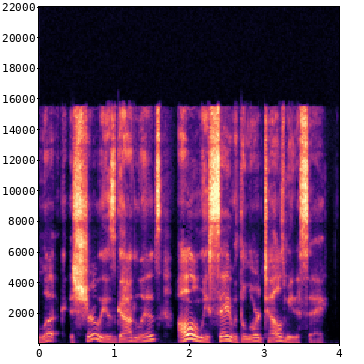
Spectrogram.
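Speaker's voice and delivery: normal talking voice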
